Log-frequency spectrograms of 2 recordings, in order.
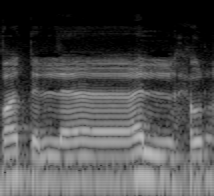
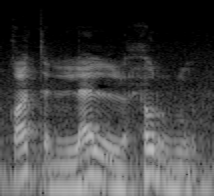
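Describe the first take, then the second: First: The vowel before the link is held long. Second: The vowel before the link is kept short. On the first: The speaker calls it wrong. "kita jangan panjang pula kalau sambung. Ha, kita tak baca" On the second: The speaker calls it right. "Kalau kita sambung, baca je biasa"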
